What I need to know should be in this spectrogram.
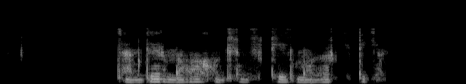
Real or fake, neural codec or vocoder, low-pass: real; none; 5.4 kHz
